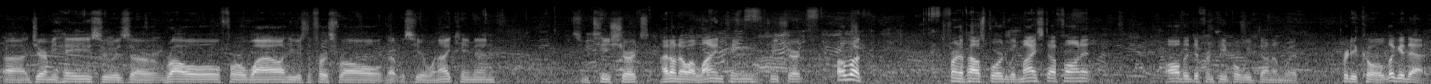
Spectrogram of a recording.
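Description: A man's voice: mid-range voice, steady tone, normal speed. A man in his forties, an actor, chatting casually to viewers on a live phone stream as he walks a street fair, upbeat and full of fillers. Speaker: Broadway actor vlogging live. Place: crowded city street outdoors. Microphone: earbud headset mic on phone held at arm's length. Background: street crowd.

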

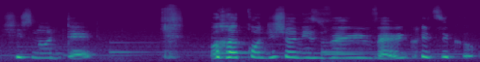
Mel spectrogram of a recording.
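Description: A distraught young Nigerian woman in a film drama, her high voice mellow and soft-edged as she pleads through tears. Faint music lies under her lines. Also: steady tone, a little slow, poor audio. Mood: worried. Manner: tearful, pleading. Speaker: daughter of a sick mother. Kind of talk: Nollywood film acting. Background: faint background music.

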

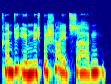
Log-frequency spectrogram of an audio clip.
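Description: A frightened little kitten squeaks and stammers through a storybook game. The voice sits very high, swoops around, and has a gravelly edge underneath. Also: male voice, sing-song, a little slow, heavily acted. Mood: scared.

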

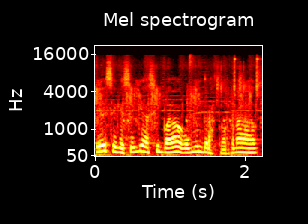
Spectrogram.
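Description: A man's voice: fairly high pitch, rapid-fire, a little mellow, soft background music. A young man with an Argentine accent giving joking, slangy commentary while playing a video game. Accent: Argentine Spanish. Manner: joking, crude slang banter. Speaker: gaming YouTuber. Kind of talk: gameplay commentary.

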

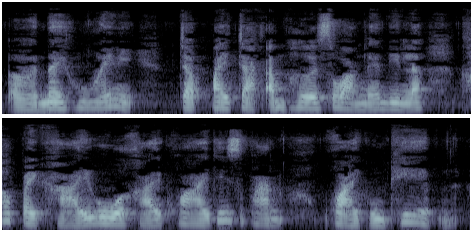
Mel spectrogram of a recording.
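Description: An older woman with a low, husky voice hosts a casual livestream. She chats in a motherly way, calls her viewers "child," and thanks them by name.

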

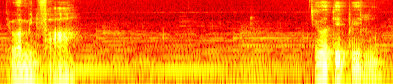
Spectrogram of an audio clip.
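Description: Gravelly deep-voiced man telling his story. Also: steady tone. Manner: slow, blunt and confessional, with bursts of swearing. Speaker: storyteller of his own life. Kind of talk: personal testimony narration. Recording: music playing behind.

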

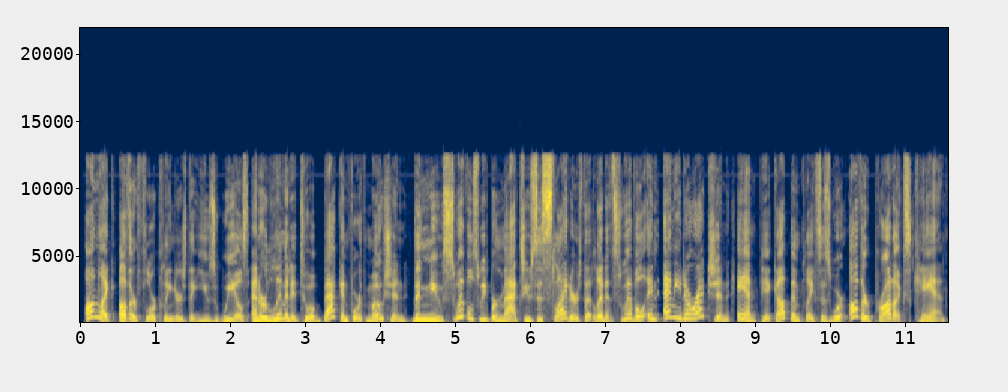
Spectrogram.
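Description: High-pitched woman, hard-sell infomercial announcer. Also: fairly bright tone, no room sound, studio quality. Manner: emphatic, punchy salesmanship.

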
